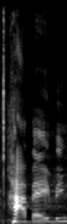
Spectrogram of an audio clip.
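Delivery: easy, relaxed Southern drawl. Repeating a greeting on request: Southern accent. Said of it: "You gotta say it Southern".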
